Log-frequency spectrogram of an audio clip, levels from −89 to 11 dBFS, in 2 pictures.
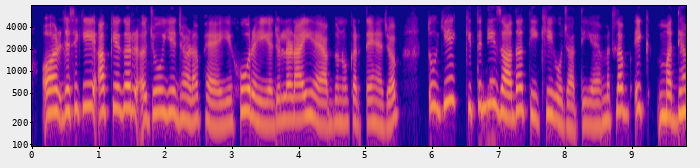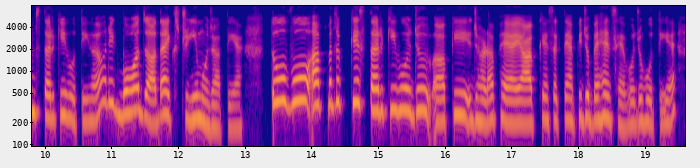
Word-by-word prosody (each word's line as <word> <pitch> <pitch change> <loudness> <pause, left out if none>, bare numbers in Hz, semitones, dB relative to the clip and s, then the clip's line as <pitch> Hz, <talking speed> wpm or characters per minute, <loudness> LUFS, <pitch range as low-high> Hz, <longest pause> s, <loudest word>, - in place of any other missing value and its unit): और 275 0 +5
जैसे 285 +2 +1
कि 330 +2 0
आपकी 285 +3 +3
अगर 300 -7 +3
जो 275 +5 -1
ये 275 +1 0
झड़प 220 -1 -3
है 190 -3 0 0.2
ये 195 - -4 0.2
हो 290 0 +4
रही 205 -7 -1
है 185 - -1
जो 210 +2 -5
लड़ाई 225 +2 +2
है 195 -7 0
दोनों 200 0 -7
करते 200 -1 -4
हैं 190 -3 -5
जब, 195 +7 -2 0.5
तो 340 - 0
ये 400 +1 +3 0.2
कितनी 335 +3 -1
ज़्यादा 275 +1 +3
तीखी 265 -1 -3
हो 215 -4 -3
जाती 180 +1 -7
है 185 0 -5
मतलब 265 +6 0
एक 305 +1 -3 0.3
मध्यम 265 +5 +3
स्तर 250 -4 -2
की 255 0 -1
होती 205 -3 -6
है 210 +2 -3
और 375 0 -3
एक 290 -9 -1
बहुत 275 +1 +4
ज़्यादा 230 +2 +3
एक्सट्रीम 230 -2 -2
हो 200 - -2
जाती 170 -1 -7
है, 170 0 -9 0.4
तो 395 +1 +6
वो 390 +1 +6
आप 345 +1 +5
मतलब 365 +1 0
किस 380 -2 +3
स्तर 290 -5 +3
की 300 0 0
वो 295 0 +2
जो 285 +2 0 0.2
आपकी 215 +1 -2
झड़प 210 +2 -3
है 200 -2 +3
या 200 0 +3
आप 195 0 -1
कह 225 -2 -5
सकते 215 +1 -7
हैं 215 - 0
आपकी 220 +4 -8
जो 235 - 0
बहस 220 +1 -1
है 175 - -5
वो 190 +2 -8
जो 210 +2 -6
होती 200 0 -7
है, 200 +8 -5
235 Hz, 210 wpm, -20 LUFS, 205-285 Hz, 0.5 s, तो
